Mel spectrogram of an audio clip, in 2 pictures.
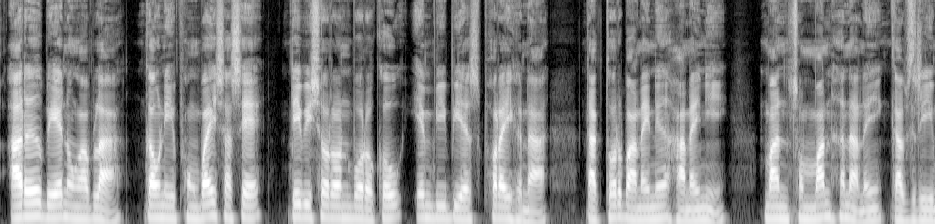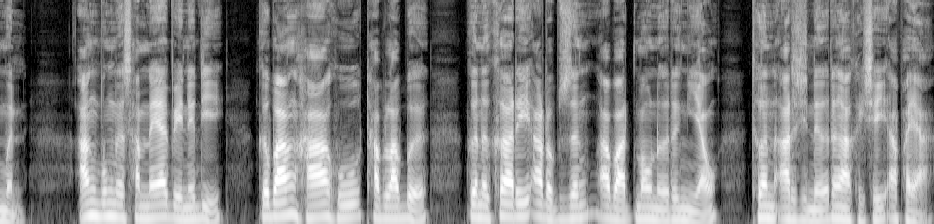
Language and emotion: Bodo, neutral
